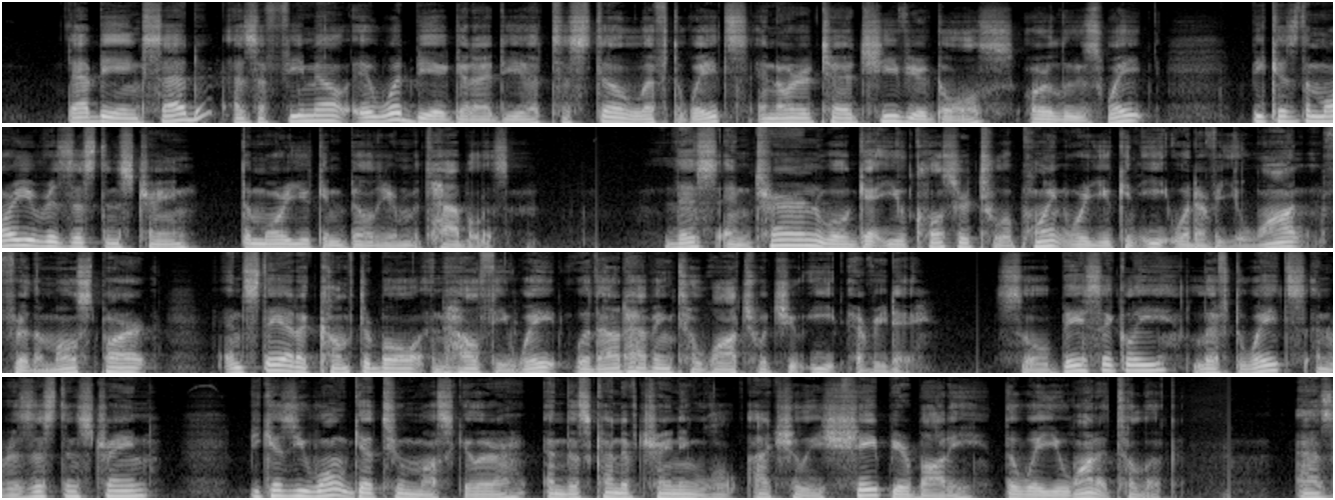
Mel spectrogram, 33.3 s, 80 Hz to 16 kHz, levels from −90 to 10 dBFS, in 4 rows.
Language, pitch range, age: English, 100-130 Hz, 30-49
